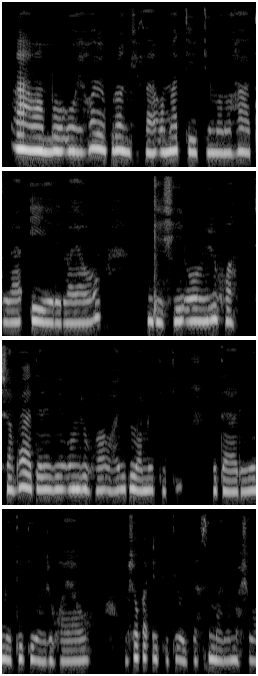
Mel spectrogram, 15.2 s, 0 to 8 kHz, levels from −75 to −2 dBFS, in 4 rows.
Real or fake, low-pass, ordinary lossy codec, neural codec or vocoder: real; 7.2 kHz; MP3, 48 kbps; none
